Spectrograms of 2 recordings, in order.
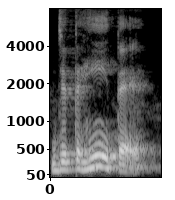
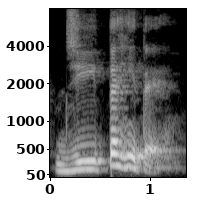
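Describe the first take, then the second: First: The first vowel is short. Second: The first vowel is long. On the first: The speaker calls it wrong. "अगर मैं इसको ऐसे पढ़ दूं ... तो ये गलत हो जाएगा" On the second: The speaker calls it right. "सही उच्चारण क्या होगा?"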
